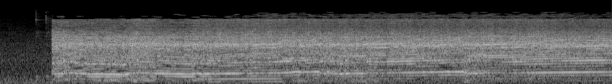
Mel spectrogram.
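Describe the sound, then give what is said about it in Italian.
Racing car engine heard on board, a steady, loud, high-pitched drone that starts abruptly after a brief moment and holds a monotonous tone with only small pitch dips throughout. “Vi invito con me a salire sulla macchina di Alonso e prestare molta attenzione al rumore che sentite. Siete sulla macchina, ok? Quindi vi state muovendo insieme alla sorgente che produce il rumore.”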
